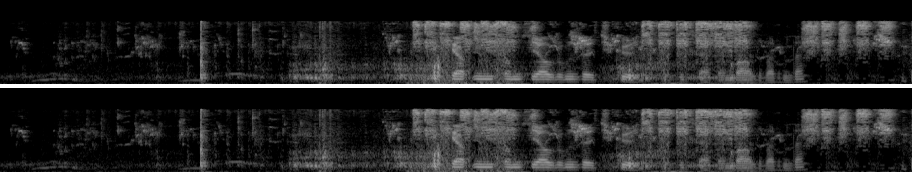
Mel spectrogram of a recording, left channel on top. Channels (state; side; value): identical; both; correlation 1.00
